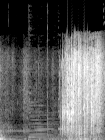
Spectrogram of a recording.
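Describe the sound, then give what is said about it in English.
A deck of cards is shuffled, a quiet ruffle at first that swells into a loud, dense burst of riffling paper in the second half. “Give one more shuffle.”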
